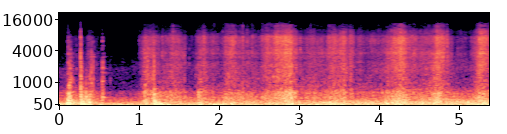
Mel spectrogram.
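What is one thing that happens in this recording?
A plastic bin bag rustles and crinkles as it is pressed down.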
